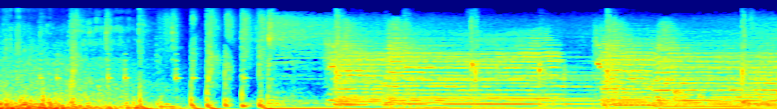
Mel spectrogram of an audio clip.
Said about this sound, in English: But the beauty of this place, the sound of the water, the boats. Yeah, I love this place.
